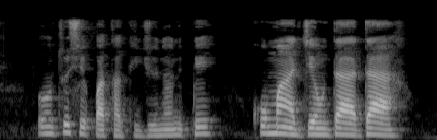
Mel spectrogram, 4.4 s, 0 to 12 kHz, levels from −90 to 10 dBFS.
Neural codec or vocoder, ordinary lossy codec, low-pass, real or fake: none; none; 7.2 kHz; real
